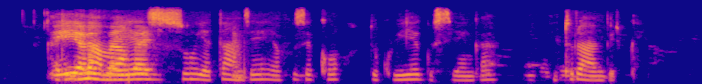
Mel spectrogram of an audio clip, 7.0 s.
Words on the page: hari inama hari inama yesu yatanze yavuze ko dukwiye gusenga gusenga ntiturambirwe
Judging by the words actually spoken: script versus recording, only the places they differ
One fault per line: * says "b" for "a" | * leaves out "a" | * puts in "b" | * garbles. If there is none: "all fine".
* leaves out "hari inama"
* leaves out "gusenga"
